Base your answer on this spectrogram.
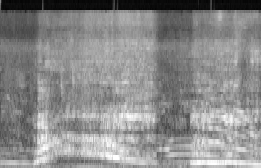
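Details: Captive lion at San Diego Zoo roaring: a deep, moaning call that swells and rises, holds for about two seconds, pauses, then resumes with a strong low-pitched second roar.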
